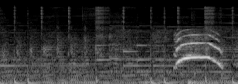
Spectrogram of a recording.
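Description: Faint background music, then near the end a loud, high-pitched squeal of a person's shriek that rises and falls over about half a second.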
